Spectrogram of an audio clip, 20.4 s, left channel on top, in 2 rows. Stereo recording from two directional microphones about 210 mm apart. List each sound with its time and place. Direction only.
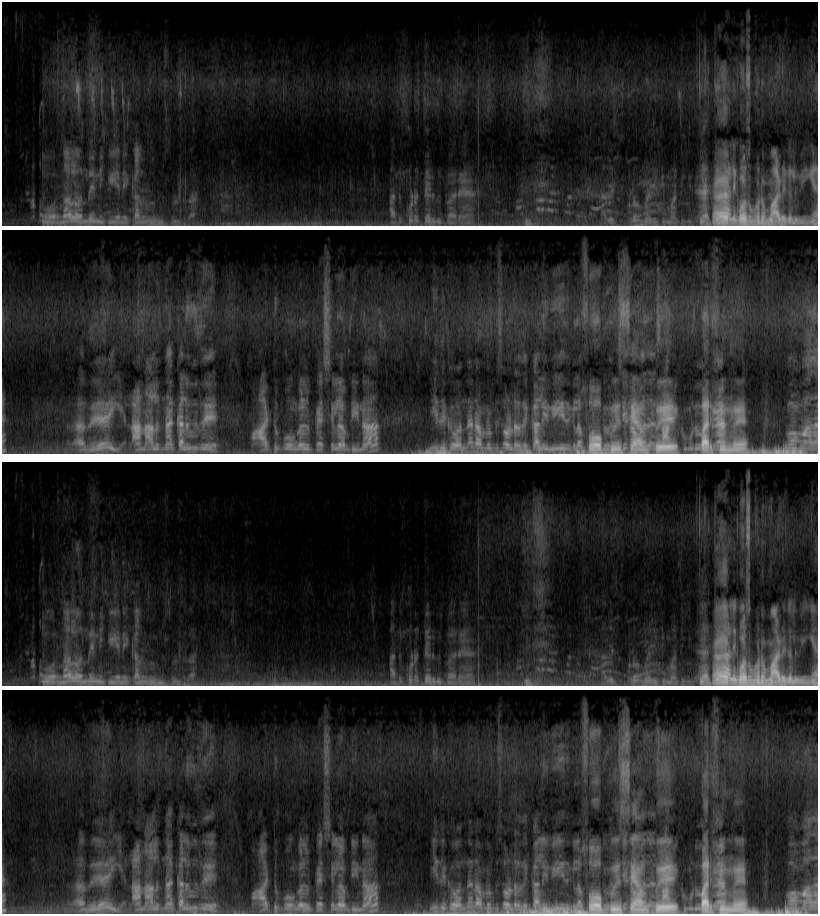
0.3 s speech: 5° left (ahead or behind)
4.9 s speech: 5° left (ahead or behind)
8.4 s speech: centre (ahead or behind)
9.8 s speech: 25° right (ahead or behind)
11.1 s speech: centre (ahead or behind)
